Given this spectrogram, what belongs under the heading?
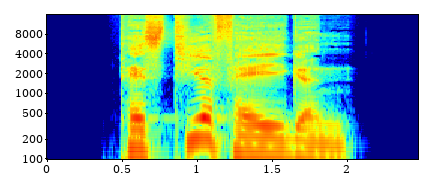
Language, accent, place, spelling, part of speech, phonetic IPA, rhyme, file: German, Germany, Berlin, testierfähigen, adjective, [tɛsˈtiːɐ̯ˌfɛːɪɡn̩], -iːɐ̯fɛːɪɡn̩, De-testierfähigen.ogg
- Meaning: inflection of testierfähig: 1. strong genitive masculine/neuter singular 2. weak/mixed genitive/dative all-gender singular 3. strong/weak/mixed accusative masculine singular 4. strong dative plural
